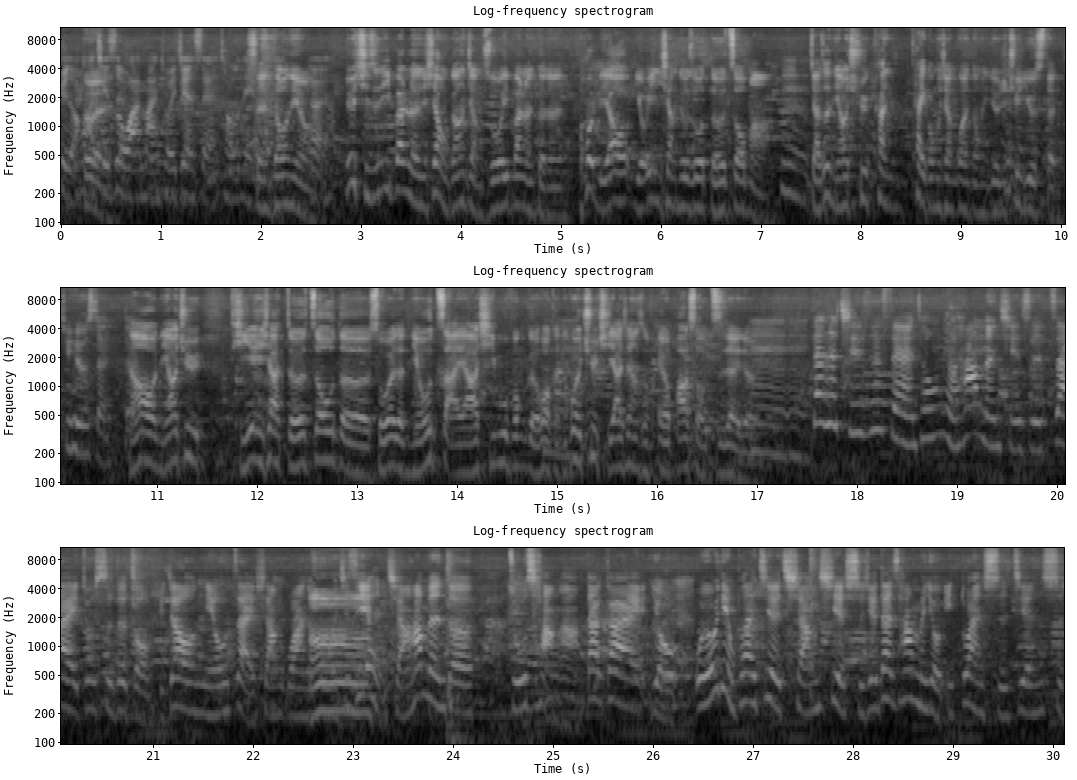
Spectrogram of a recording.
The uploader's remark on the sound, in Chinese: 本集白噪音指數：微風級 2/5。錄音地點： Toasteria Cafe 吐司利亞 - 永康店。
